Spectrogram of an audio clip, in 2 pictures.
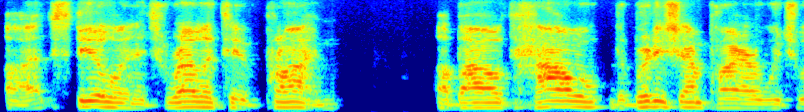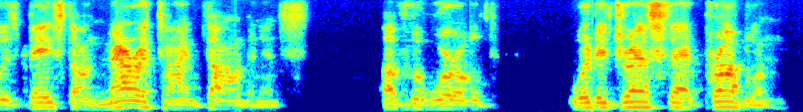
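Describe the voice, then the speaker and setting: Slow careful guy from the us, lots of uhs, middling pitch, muffled call audio. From United States. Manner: slow, measured, with many hesitations. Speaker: guest commenter. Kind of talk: online discussion remarks. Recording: dull lo-fi sound.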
